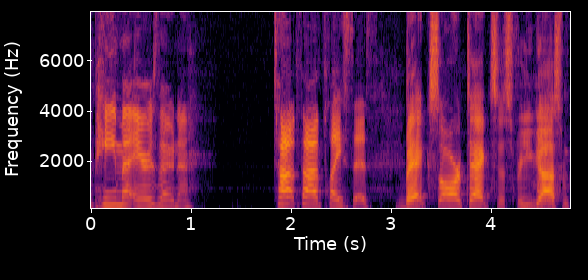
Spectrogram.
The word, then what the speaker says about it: Bexar: arizona top five places bexar texas for you guys from texas how do you say it i'm just gonna go with backside i wasn't an english major sorry bear oh lord wow i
